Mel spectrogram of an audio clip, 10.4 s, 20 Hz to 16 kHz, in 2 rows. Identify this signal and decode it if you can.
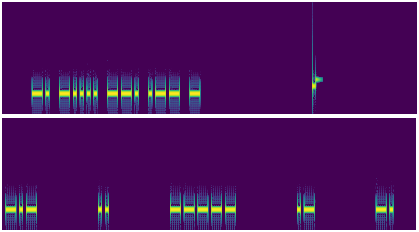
Morse code, heard as a keyed tone, about 28 wpm, spaced as for 14 wpm, 700 Hz. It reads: N6GWT KI0AN
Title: USA Call Signs - 5 Characters - 6x Character Spacing - 28wpm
